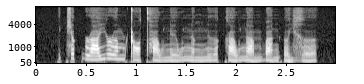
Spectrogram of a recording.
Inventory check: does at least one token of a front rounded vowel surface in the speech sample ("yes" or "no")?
no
